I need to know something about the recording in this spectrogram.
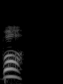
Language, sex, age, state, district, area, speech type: Dogri, female, 18-30, Jammu and Kashmir, Reasi, rural, read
